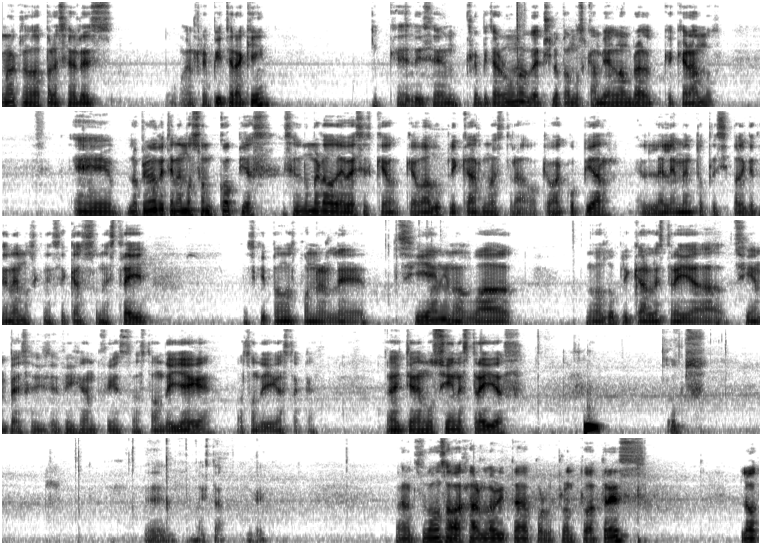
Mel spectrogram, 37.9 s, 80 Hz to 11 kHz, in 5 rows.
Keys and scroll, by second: 5.3 Return, 19.2 1, 19.5 0, 21.0 ,, 23.0 space, 28.6 2, 29.9 super+z, 31.2 space, 31.7 space, 32.9 space, 36.9 3.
